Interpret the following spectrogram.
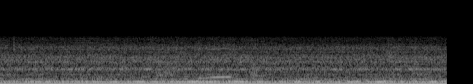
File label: Male Voice; jersey city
